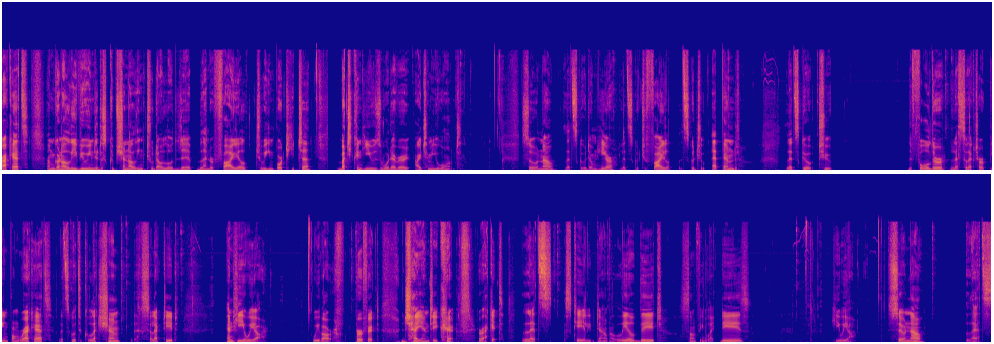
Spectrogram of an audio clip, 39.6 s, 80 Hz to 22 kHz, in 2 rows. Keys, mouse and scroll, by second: 0.6-1.0 scroll down 1, 5.3-6.0 scroll down 2, 6.0 middle click, 7.4 middle click, 8.4 shift+middle click, 9.1 click, 9.3 middle click, 10.4 scroll down 1, 12.1 click, 23.9-24.3 scroll down 2, 24.3 middle click, 25.3 scroll down 1, 25.7-26.4 scroll up 1, 26.8 click, 27.2 scroll up 1, 27.4-28.3 scroll down 2, 29.4 s, 30.8 click, 31.9 click, 33.4 click, 35.9-36.4 scroll up 5, 36.4 shift+middle click, 36.9-37.5 scroll up 1, 37.5 click, 39.2 click.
